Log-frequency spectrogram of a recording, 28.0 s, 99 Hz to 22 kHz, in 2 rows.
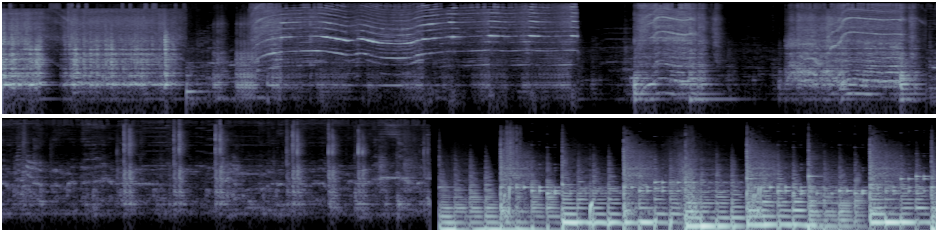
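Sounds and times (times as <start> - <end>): power drill boring into wood: 3.5 - 8.6, 11.8 - 13.8.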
